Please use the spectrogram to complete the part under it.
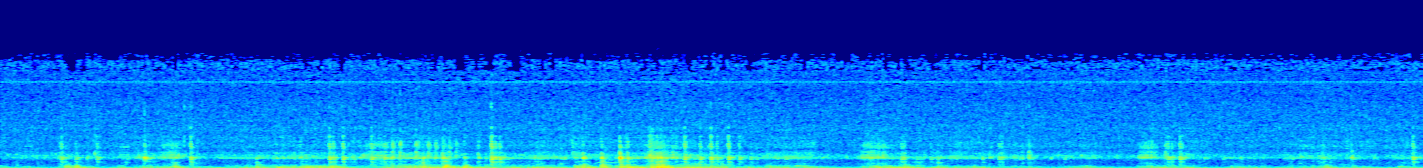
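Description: Water splashes and rushes along a boat's hull.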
